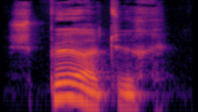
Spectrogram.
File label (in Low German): "Spööltügg", platt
